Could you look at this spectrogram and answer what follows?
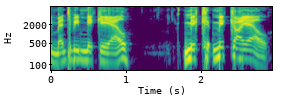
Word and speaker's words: Michael: that has the name Michael. Um, Michael is actually meant to be Mikuel. Mik Mikel. Mikel is meant to be how you pronounce Michael.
